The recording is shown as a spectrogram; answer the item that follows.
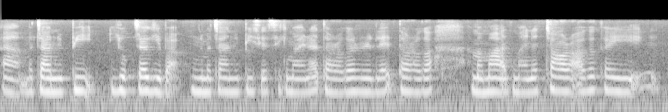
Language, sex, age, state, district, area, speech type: Manipuri, female, 18-30, Manipur, Imphal West, rural, spontaneous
